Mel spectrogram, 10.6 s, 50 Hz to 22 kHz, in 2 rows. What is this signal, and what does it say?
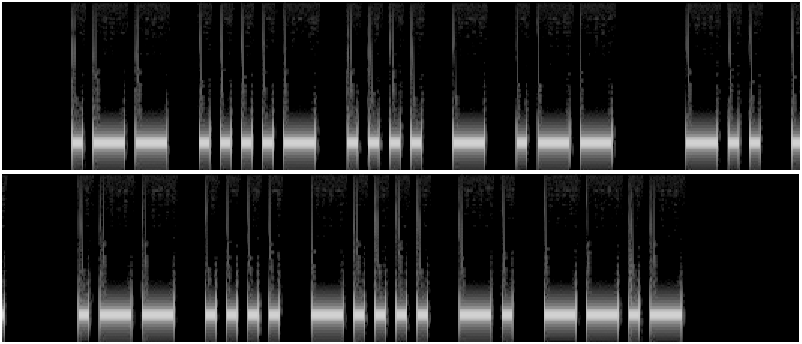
Morse code, heard as a keyed tone, about 17 wpm, 700 Hz. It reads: W4HTW DE WH6NQ
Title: USA Callsign DE Callsign - 5 Characters - 17wpm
